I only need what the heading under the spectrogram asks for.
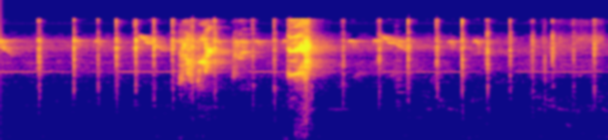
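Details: Lovebird singing, used to provoke other lovebirds into song: scattered sharp high ticks and chirps with two louder harsh squawky bursts near the middle.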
